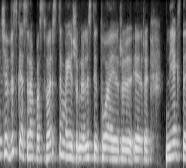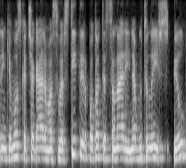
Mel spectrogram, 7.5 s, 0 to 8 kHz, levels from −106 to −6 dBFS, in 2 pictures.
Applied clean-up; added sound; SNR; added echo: none; none; none; none.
